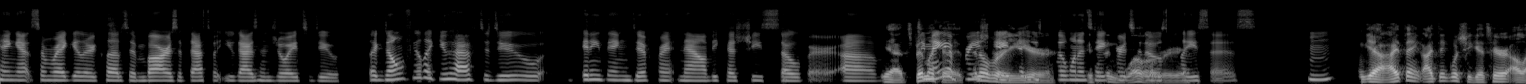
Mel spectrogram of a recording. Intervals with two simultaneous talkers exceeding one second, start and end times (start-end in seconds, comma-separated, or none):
8.8-11.9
